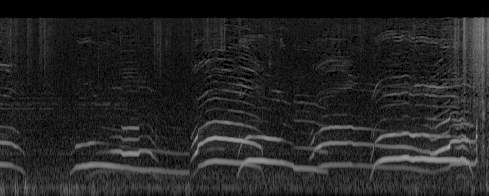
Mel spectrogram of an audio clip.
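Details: Two cats facing off aggressively, loud overlapping wails bending up and down in pitch, several calls stacking in quick succession, ending with a noisy burst.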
